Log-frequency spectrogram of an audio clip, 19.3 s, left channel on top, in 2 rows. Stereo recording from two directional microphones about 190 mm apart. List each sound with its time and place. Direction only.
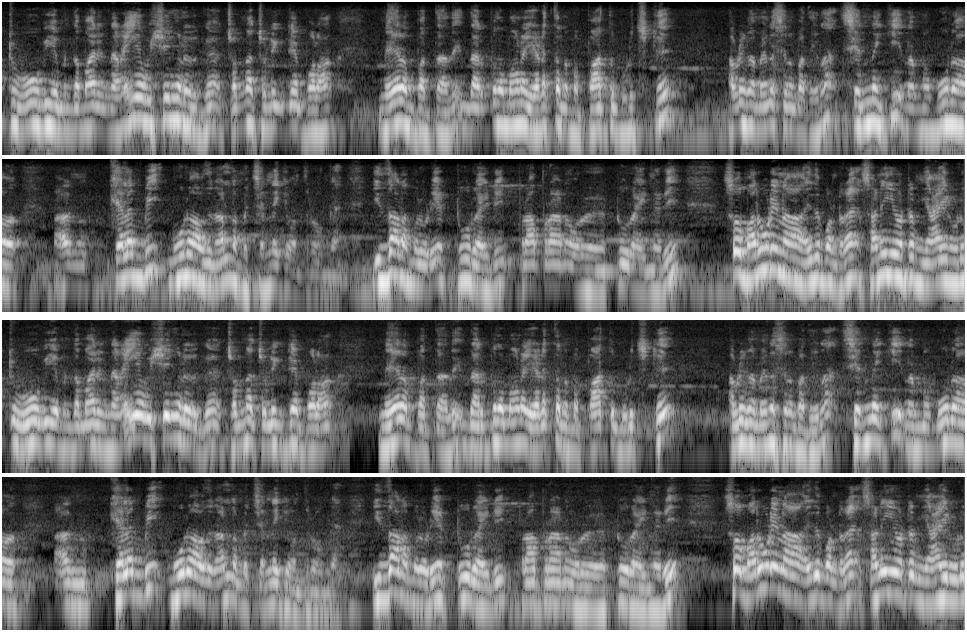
0.0 s a man's voice: 15° left (ahead or behind)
